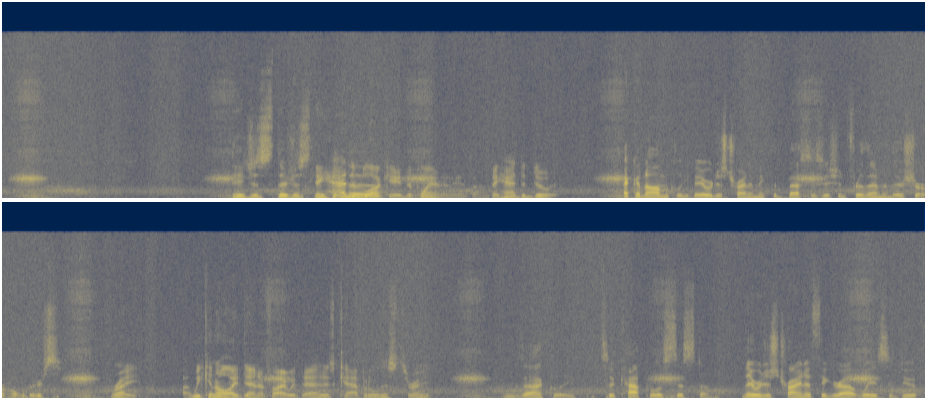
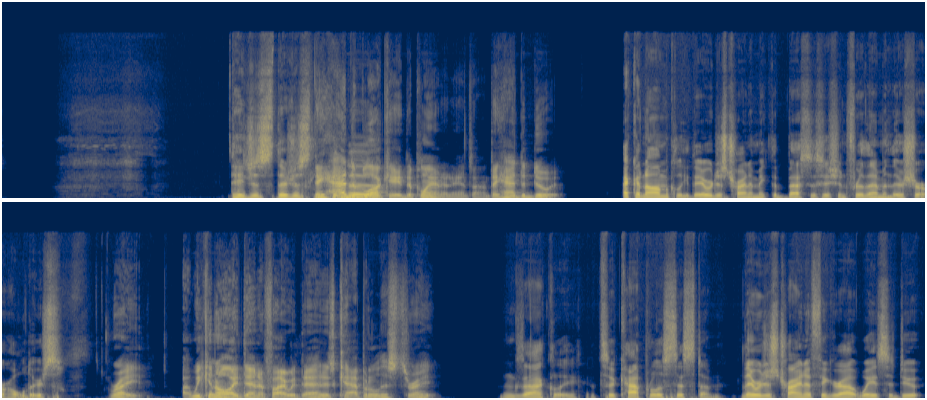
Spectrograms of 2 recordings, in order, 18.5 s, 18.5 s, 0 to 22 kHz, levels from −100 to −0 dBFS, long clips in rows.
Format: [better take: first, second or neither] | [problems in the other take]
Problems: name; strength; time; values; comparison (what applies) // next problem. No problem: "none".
second | hiss; loud; throughout; 8 dB below the speech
